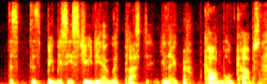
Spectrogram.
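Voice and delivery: whispered aside; whispering. Real, not acted. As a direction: whisper it like a secret. Aside about studio cups.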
